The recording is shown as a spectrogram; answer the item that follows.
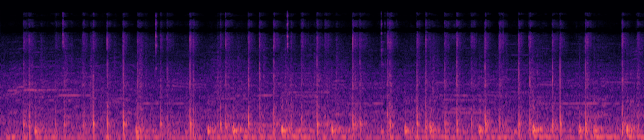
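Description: Live folk dance tune played by a street musician over a steady low drone, with many sharp clacks scattered through it.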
